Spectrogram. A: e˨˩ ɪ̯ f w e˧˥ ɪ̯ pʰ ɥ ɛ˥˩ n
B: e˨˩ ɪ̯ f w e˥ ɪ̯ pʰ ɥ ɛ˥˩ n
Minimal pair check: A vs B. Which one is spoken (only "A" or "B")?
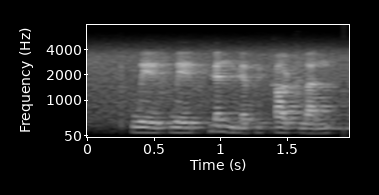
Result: A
